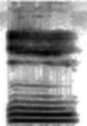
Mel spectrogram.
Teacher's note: we have a very low formant one and a very high formant two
